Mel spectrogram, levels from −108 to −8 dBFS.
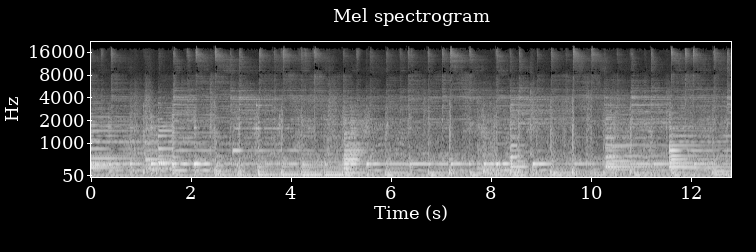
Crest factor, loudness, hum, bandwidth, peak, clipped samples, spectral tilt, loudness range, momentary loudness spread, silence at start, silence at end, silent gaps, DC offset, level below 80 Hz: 18 dB; -25 LUFS; none; 19 kHz; -6 dBFS; under 0.1%; -7 dB/octave; 2 LU; 8 LU; 0 s; 0 s; none; 0.7%; -34 dBFS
